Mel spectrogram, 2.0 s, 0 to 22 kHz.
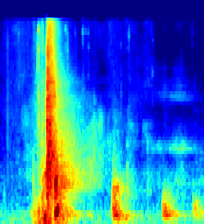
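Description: Titleist TSi3 titanium driver swung hard: a quick whoosh ends in a loud, sharp crack as the clubhead strikes the golf ball about half a second in. Two duller thumps follow about a second later.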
